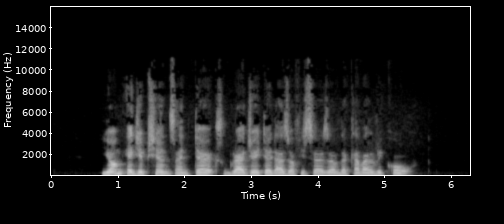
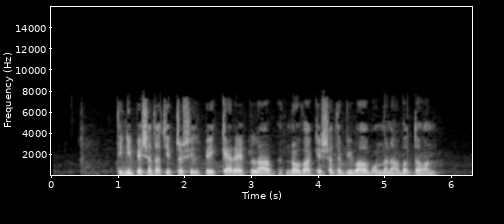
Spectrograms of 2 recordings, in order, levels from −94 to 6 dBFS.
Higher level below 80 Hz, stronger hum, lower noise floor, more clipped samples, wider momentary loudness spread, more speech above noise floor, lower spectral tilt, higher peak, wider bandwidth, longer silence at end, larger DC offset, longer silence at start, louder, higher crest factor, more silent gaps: second, -66 dBFS vs -56 dBFS; neither; first, -84 dBFS vs -57 dBFS; neither; about the same, 7 LU vs 6 LU; first, 62 dB vs 41 dB; about the same, -6 dB/octave vs -6 dB/octave; about the same, -4 dBFS vs -2 dBFS; first, 11.5 kHz vs 7.6 kHz; first, 0.9 s vs 0.55 s; neither; second, 0.75 s vs 1 s; second, -22 LUFS vs -16 LUFS; about the same, 20 dB vs 16 dB; neither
